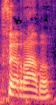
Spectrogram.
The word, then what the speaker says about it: cerrado: Cerrado. Did I say that right? – Cerrado. – Cerrado. – Yes.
